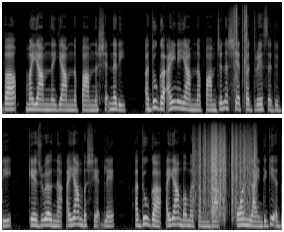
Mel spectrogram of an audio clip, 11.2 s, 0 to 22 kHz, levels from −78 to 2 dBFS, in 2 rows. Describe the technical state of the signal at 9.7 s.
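At 9.7 s the speech is covered by cable scratch noise, running from 9.40 to 10.71 s: dense, irregular scratching and rustling roughly as loud as the speech itself. The likely cause is a worn cable or connector being moved, its contact resistance jumping rapidly. On a waveform this shows as ragged, spiky bursts riding over the signal; on a spectrogram, as uneven broadband vertical smears scattered across the whole frequency range for that span.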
